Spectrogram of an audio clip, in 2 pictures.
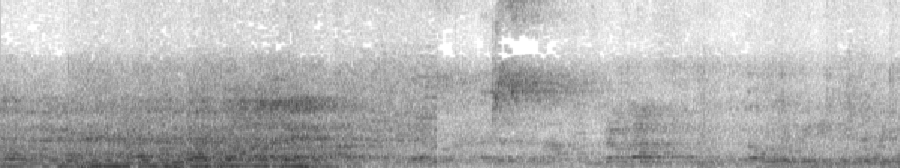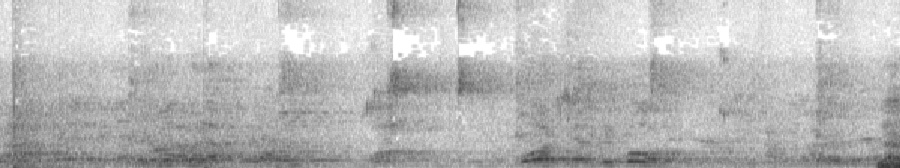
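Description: A basketball bouncing on a concrete court while voices call out across the court, echoing under the covered roof.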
